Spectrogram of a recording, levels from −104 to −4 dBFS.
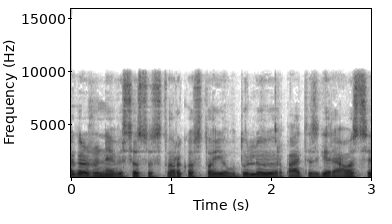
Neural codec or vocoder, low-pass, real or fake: none; 9.9 kHz; real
